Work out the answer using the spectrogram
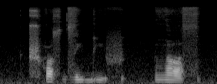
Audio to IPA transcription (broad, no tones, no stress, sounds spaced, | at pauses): ʈ͡ʂʰ u sˤ d͡z i b i f | ðˤ ɛ sˤ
